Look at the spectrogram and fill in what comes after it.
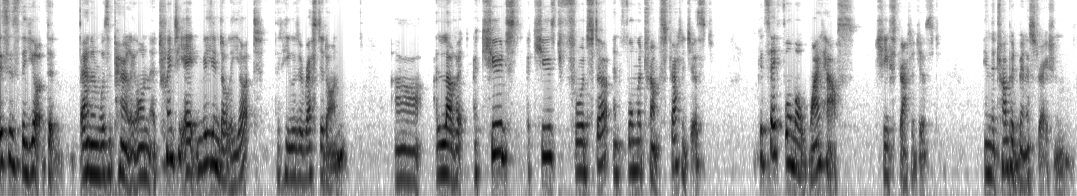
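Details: Adult man speaking; ordinary speech.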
